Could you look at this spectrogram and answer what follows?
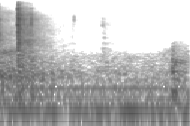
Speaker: you can hear that sizing die squeezing down [Applause] otherwise though these cases don't look so dirty just yet still pretty clean for having three firings so far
